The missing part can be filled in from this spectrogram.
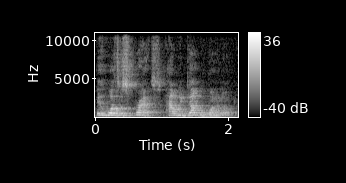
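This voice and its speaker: A man's voice: extremely high pitch, big pitch swings, fast talker, fairly bright tone. A middle-aged man preaching a sermon to a congregation in a conversational way, often repeating and restarting phrases. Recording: echoey hall, far mic, congregation.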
